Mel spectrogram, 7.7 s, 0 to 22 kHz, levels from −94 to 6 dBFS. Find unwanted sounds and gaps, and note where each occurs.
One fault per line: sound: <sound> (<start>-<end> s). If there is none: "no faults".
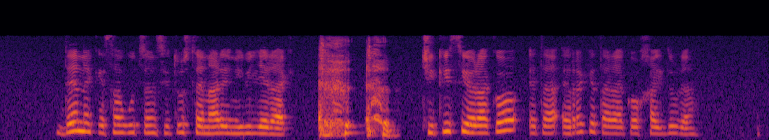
sound: cough (3.2-4.0 s)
